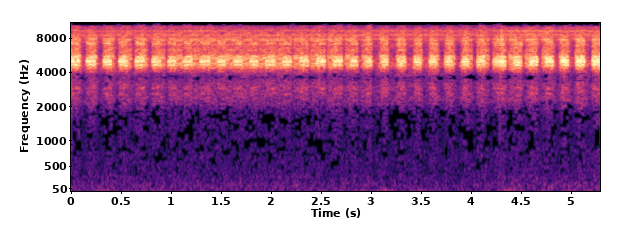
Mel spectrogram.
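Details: Provençal cicadas calling in the summer heat of southern France. A continuous high-pitched rattle pulses rhythmically around three beats per second, occasionally uneven in strength.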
